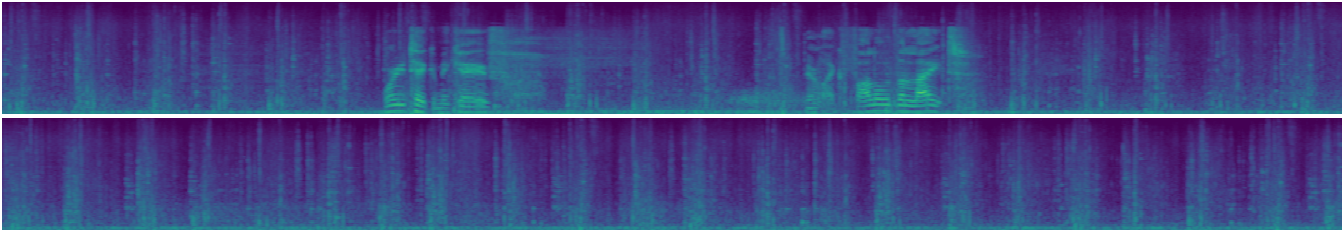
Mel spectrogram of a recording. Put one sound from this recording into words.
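Footsteps crunch steadily on stone.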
